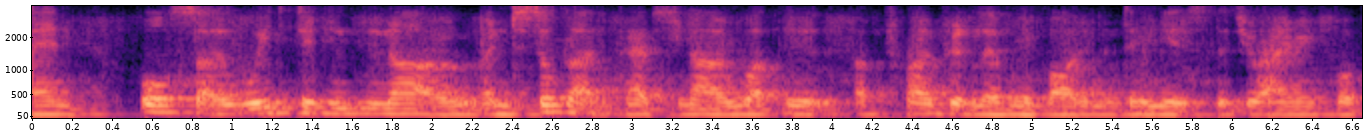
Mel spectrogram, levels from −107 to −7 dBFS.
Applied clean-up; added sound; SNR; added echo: neural separator model SepFormer DNS4.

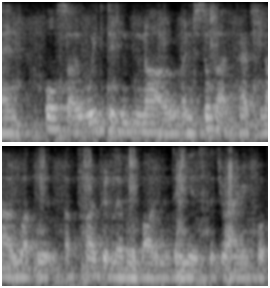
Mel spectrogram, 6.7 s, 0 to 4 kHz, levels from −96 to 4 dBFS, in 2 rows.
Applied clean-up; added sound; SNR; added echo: none; Sawing; 10 dB; reverberation time 0.9 s.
